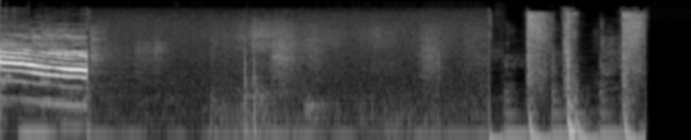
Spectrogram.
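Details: Domestic cat giving one loud, drawn-out meow with rich harmonics lasting about a second, then a quieter stretch with a low steady hum and scattered knocks and clicks.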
